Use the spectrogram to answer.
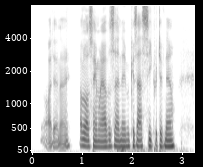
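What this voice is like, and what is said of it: Usual voice. Nothing is said of it.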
